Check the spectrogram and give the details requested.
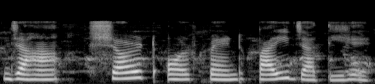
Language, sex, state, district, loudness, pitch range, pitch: Hindi, female, West Bengal, Alipurduar, -16 LUFS, 225-270 Hz, 235 Hz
